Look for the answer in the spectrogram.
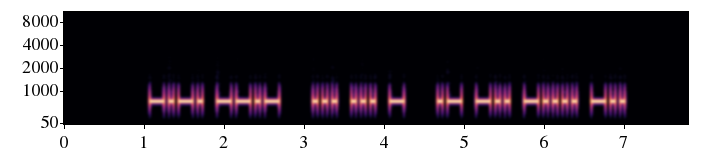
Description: Morse code, heard as a keyed tone, about 20 wpm, 700 Hz. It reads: CQ SST AD6D
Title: K1USN SST QSO Practice - 20wpm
